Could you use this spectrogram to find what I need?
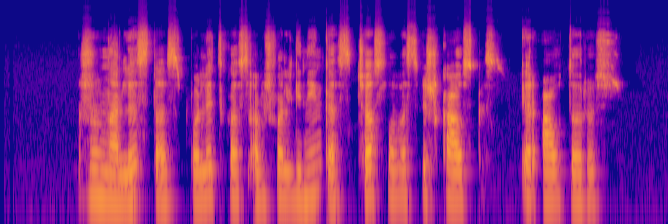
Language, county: Lithuanian, Vilnius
